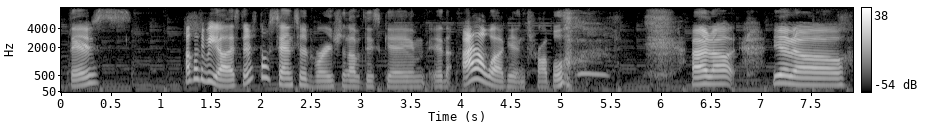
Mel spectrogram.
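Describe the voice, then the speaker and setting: A woman game streamer with a very bright, sharp, clean voice pitched a little low chats casually on a livestream while translating a Japanese visual novel. She rambles, puts herself down, and apologizes, talking into a headset over game music.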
